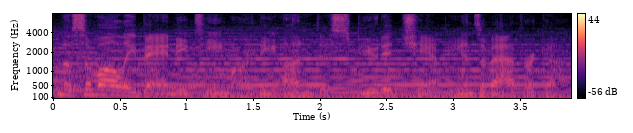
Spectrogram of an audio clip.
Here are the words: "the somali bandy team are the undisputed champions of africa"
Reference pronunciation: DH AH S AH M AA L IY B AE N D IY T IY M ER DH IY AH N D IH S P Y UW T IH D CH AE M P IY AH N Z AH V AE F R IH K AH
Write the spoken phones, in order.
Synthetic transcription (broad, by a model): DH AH S AH M AA L IY B AE N D IY T IY M ER DH IY AH N D IH S P Y UW T IH D CH AE M P IY AH N Z AH V AE F R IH K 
